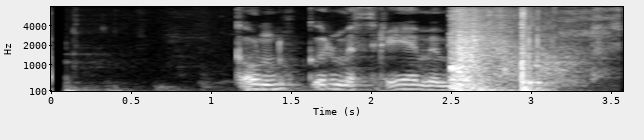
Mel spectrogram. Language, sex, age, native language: Icelandic, male, 12, Icelandic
